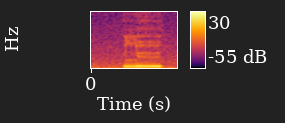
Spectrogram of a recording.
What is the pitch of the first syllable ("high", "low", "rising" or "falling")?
low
